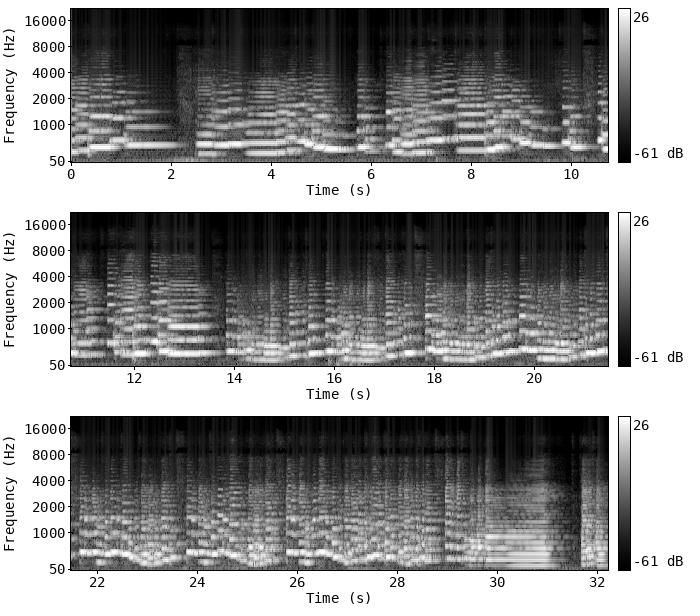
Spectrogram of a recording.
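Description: Solo saxophone playing an unaccompanied melody, breaking off briefly about two seconds in, then moving into quick running passages from about halfway through.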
